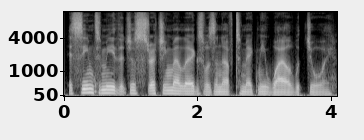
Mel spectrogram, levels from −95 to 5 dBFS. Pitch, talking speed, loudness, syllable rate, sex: 105 Hz, 250 wpm, -18 LUFS, 5.0 syllables/s, male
